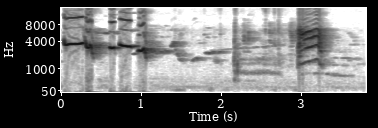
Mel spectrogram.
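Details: Oriental magpie-robin song for prompting a silent bird to sing: clear piercing whistles, a falling slur, faint soft notes, then a loud buzzy rising burst.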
